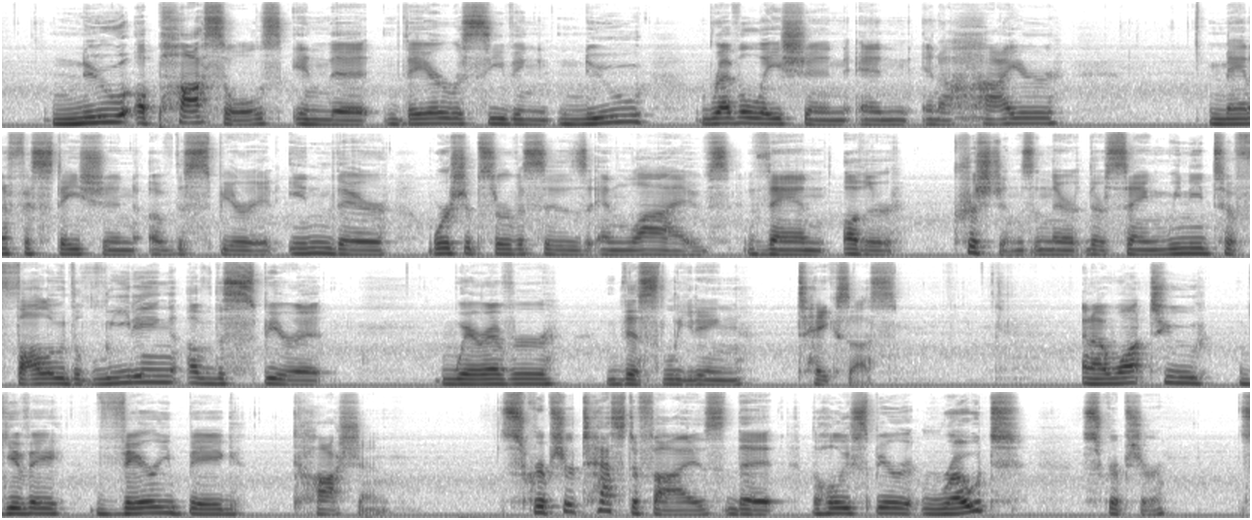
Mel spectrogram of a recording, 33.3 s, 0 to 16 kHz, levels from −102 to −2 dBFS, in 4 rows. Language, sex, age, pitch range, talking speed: English, male, 10-29, 95-150 Hz, 110 wpm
